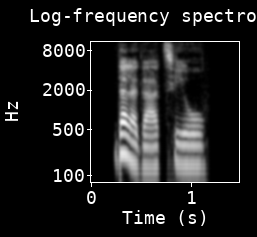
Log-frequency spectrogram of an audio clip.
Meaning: delegation
- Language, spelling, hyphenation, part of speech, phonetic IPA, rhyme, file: Hungarian, delegáció, de‧le‧gá‧ció, noun, [ˈdɛlɛɡaːt͡sijoː], -joː, Hu-delegáció.ogg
